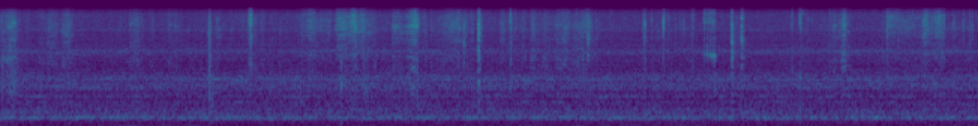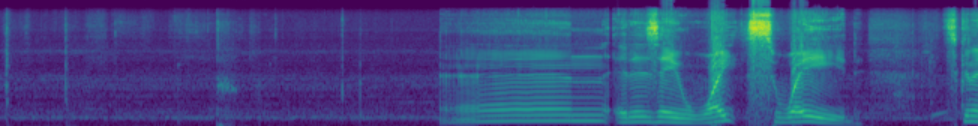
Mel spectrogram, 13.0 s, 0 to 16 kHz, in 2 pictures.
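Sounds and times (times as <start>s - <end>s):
low background hum: 0.0s - 13.0s
card packaging clicking and rustling: 1.3s - 7.1s.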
